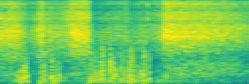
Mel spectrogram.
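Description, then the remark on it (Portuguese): Loud, steady roar of storm wind with the dense hiss of heavy rain during a storm in southeastern Brazil, gusting and surging throughout, with no voices. “E a tempestade cai”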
